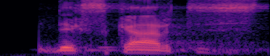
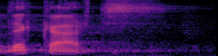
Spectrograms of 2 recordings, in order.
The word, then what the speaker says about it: Descartes: Descartes, não, descartado. Melhorou, Descartes, mas também não foi ele. A pronúncia melhorou, mas a autoria não.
